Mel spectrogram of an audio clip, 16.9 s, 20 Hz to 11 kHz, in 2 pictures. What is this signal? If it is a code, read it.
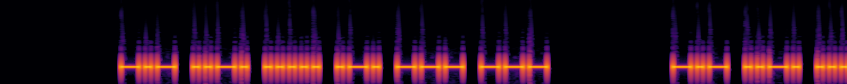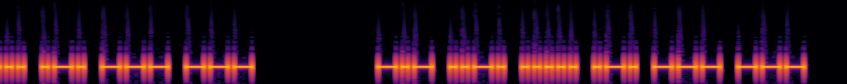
Morse code, heard as a keyed tone, about 19 wpm, 700 Hz. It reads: KF5ROO KF5ROO KF5ROO
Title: USA Call Signs - 6 Characters - Repeated 3x - 20wpm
